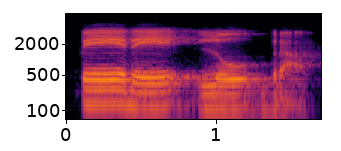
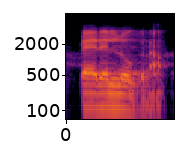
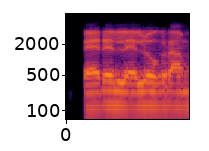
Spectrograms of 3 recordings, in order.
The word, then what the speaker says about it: parallelogram: इस double L ई को silent करो। अब पढ़ो, पैरेलोग्राम, पैरेलोग्राम, पैरेलेलोग्राम भी नहीं बोलते, पैरेलोग्राम।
